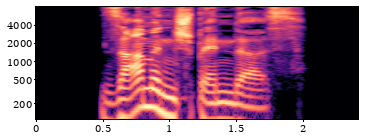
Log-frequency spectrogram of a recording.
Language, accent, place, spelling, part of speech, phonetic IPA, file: German, Germany, Berlin, Samenspenders, noun, [ˈzaːmənˌʃpɛndɐs], De-Samenspenders.ogg
- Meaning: genitive of Samenspender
